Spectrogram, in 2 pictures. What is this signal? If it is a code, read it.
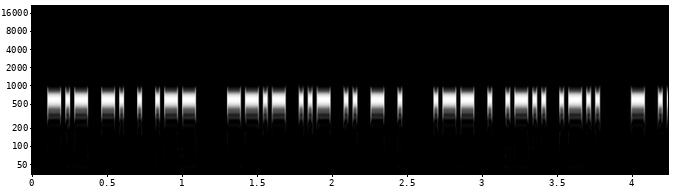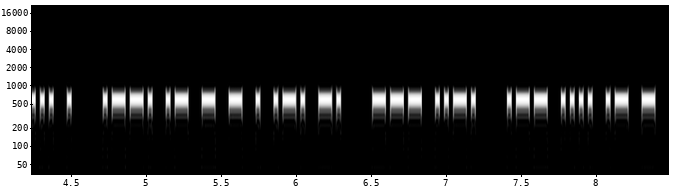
Morse code, heard as a keyed tone, about 40 wpm, 600 Hz. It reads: KNEW QUITE WELL THE PATTERN OF WHAT
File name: the old man and the sea 2 40wpm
